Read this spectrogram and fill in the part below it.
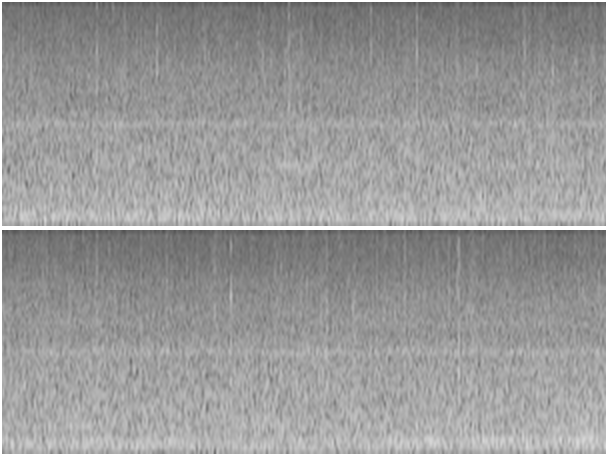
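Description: Rain patters steadily on wet pavement.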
